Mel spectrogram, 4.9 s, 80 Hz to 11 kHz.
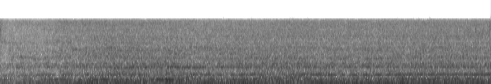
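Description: A Pontiac with a GM 3.4 liter engine and about 50,589 miles idles after a cold start on a November day, a steady, fairly loud mechanical hum with an even low rumble and no voices.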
